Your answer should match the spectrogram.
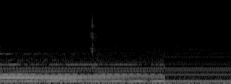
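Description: The last held chord of a chamber piece for piano, cello and woodwind, sustained and fading away, ending about three-quarters of the way in. A faint click sounds near the middle.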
